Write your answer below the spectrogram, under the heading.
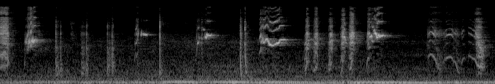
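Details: Male Black-winged starling in song, called gacor, a bird said to set all other birds singing: sharp clicks and harsh broadband bursts mixed with clear whistled notes near the top of its range, some dipping or arching, with low background hum.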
